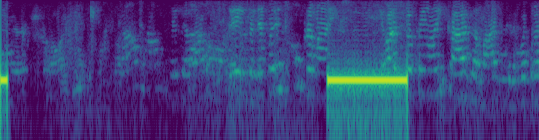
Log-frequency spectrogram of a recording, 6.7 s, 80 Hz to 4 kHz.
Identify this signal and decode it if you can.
Ringback tone (Europe, 425 Hz), with speech.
